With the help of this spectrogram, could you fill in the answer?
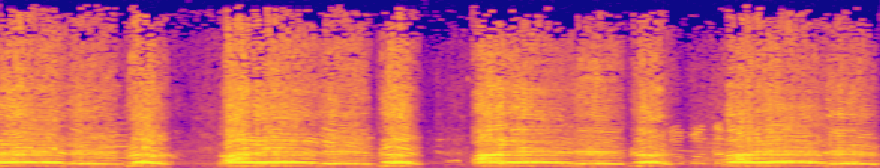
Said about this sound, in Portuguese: O grito, que significa Vamos Azuis, cantado por torcedores franceses na saída do estádio, podia ser ouvido de longe.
